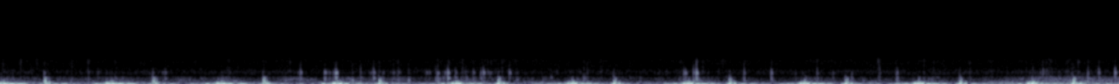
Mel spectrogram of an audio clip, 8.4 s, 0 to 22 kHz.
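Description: Steady low lub-dub thumps at about 70 beats a minute; a regular heartbeat.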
